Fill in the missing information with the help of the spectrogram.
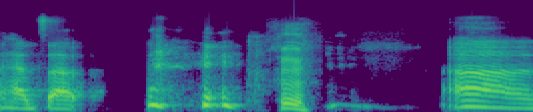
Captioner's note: laughter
